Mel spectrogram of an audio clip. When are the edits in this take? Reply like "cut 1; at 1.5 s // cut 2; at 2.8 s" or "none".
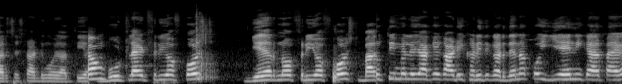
cut 1; at 0.9 s // cut 2; at 3.8 s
